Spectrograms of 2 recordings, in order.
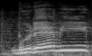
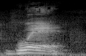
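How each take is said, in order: First: Said slowly with a clear r sound. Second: Said fast with the r blurred into w. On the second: "but you speak it fast enough, it becomes Bue"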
